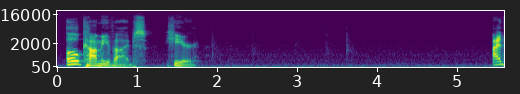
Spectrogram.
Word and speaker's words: Okami: I've learned how to pronounce it correctly. Okami vibes here.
